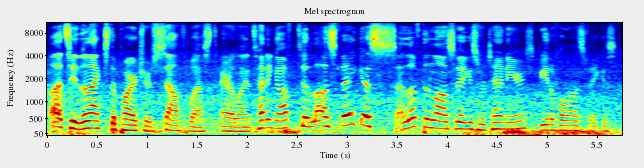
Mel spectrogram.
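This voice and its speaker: Lively enthusiastic plane spotting host. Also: male voice, high voice, fast talker. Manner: enthusiastic, animated commentary. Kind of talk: live sportscast-style commentary. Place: outdoors beside an airport runway. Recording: outdoor feed with clear traffic noise.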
